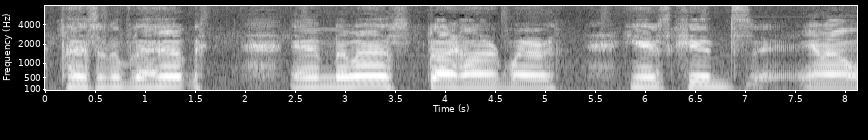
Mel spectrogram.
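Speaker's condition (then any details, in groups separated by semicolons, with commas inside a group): Cerebral palsy, severe; spastic type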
